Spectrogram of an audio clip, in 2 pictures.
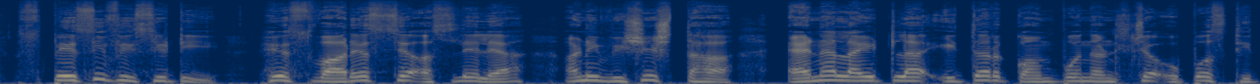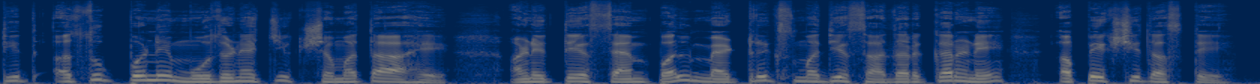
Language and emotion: Marathi, neutral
